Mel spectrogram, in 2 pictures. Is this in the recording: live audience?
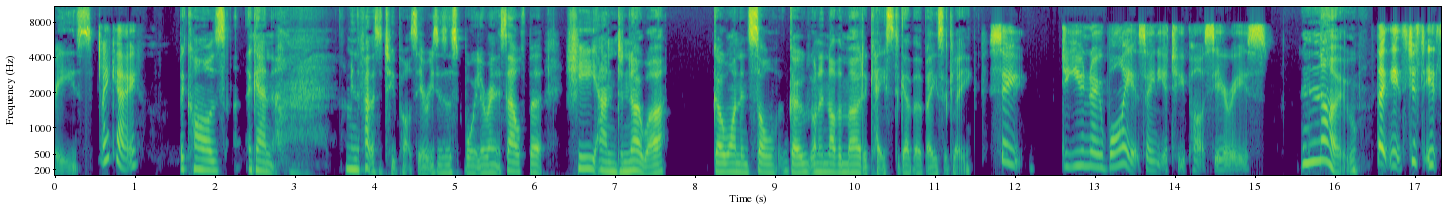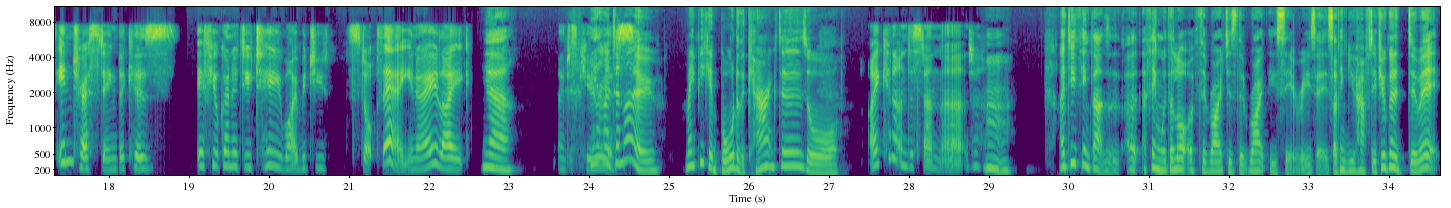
no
